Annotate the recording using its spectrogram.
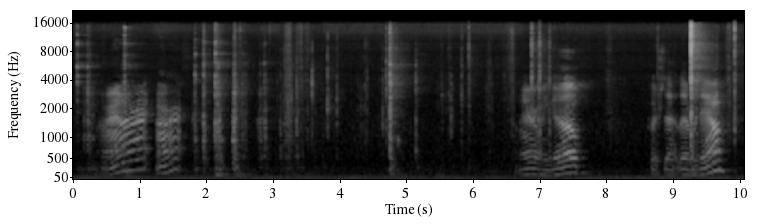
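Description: Small metal clicks and clacks of an SKS rifle's parts being fitted by hand during reassembly, with a sharp snap near the end. In three short stretches a man's voice makes wordless sounds.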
